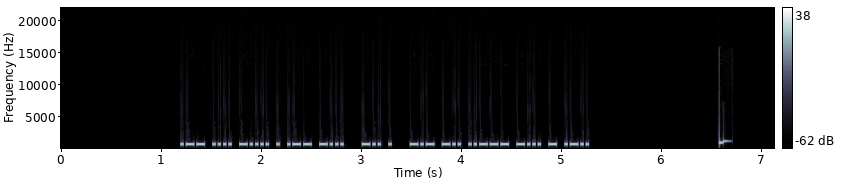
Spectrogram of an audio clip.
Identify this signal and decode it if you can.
Morse code, heard as a keyed tone, about 42 wpm, 700 Hz. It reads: WH6EWB DE KD2BTL
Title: USA Callsign DE Callsign - 6 Characters - 45wpm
